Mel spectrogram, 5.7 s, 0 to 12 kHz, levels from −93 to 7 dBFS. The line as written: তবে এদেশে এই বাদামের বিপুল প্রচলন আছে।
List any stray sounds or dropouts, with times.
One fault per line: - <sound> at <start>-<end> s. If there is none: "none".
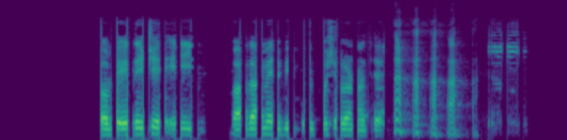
- laugh at 3.9-4.8 s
